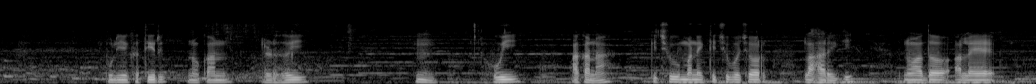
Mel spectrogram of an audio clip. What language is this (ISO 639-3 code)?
sat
